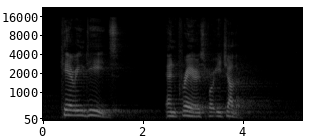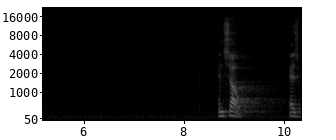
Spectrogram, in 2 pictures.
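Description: An elderly man chants slowly through a microphone with an echo.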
